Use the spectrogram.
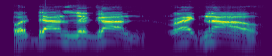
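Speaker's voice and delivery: put-on high, slow German-accented order; commanding German accent. A narrator's reading. Colonel orders the gun down, thick German accent. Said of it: "the colonel ordered".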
